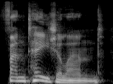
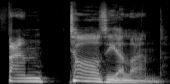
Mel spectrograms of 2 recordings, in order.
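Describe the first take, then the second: First: The name is pronounced in a non-German way. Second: The name is pronounced the German way. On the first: The speaker calls it wrong. "a lot of people will say Phantasialand, and that's just not right" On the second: The speaker calls it right. "The Germans pronounce it Phantasialand"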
